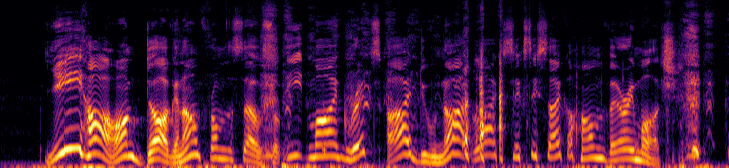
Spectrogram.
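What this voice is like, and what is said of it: Bad put-on Southern accent. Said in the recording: “that's what I picture Doug's Southern accent sounding like... Really bad... I don't know if that was like a worse Doug accent or a worse fucking Southern accent”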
